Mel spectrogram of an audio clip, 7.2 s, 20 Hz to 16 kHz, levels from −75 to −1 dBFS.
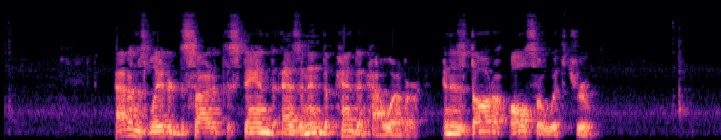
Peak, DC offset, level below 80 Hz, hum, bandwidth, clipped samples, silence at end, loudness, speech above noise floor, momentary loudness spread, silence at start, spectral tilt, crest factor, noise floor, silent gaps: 0 dBFS; under 0.1%; -58 dBFS; none; 11 kHz; under 0.1%; 0.4 s; -15 LUFS; 38 dB; 6 LU; 1.15 s; -5.5 dB/octave; 16 dB; -52 dBFS; none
